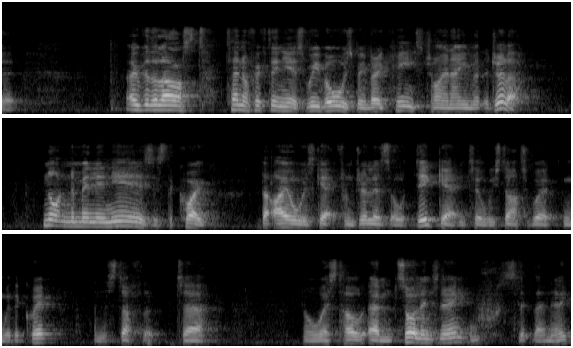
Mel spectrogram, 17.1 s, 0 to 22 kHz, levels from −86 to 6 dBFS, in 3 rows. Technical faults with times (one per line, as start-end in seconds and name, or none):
none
